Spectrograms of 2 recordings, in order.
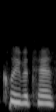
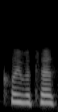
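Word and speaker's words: Clevatess: We have Clivates. Still not sure that's the correct pronunciation, but that's what we're going for. It is Cleavitas. He says Cleavitas in the show. Okay. Cleavitas.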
